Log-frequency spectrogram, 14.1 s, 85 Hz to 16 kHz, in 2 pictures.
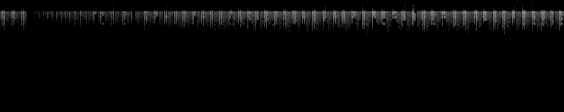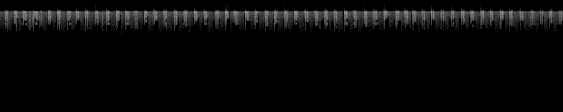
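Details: High-pitched pulsed buzzing of a meadow katydid (등줄어리쌕쌔기), National Institute of Biological Resources, 2020. After a brief gap it starts softly and swells into a continuous, even run of rapid ticking pulses lasting over thirteen seconds.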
